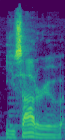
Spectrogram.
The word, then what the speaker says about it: Usaru: That's where Andy Usaru comes from, because Usaru, as I said, is the Eastern pronunciation of Hussar. That's how you say it in Japanese.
